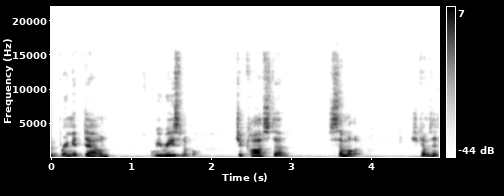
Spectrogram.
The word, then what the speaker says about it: Jocasta: So it is pronounced Jocasta.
